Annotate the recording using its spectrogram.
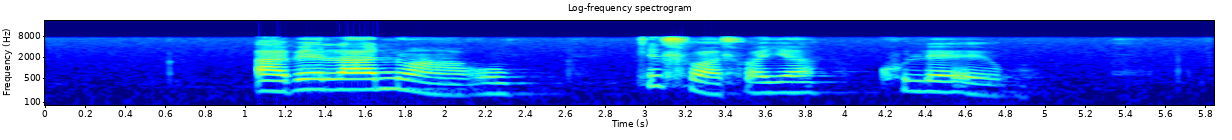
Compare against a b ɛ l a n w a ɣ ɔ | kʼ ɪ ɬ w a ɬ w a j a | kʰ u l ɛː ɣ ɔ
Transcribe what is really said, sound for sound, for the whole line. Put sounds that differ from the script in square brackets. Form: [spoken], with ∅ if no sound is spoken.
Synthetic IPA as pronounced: a b ɛ l a n w a ɣ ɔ | kʼ ɪ ɬ w a ɬ w a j a | kʰ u l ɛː ɣ ɔ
